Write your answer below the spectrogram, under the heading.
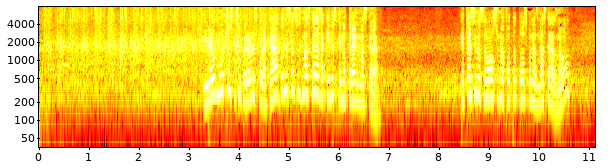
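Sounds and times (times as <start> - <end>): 
audience applause: 0.0 - 6.4
speech: 3.3 - 7.0, 8.4 - 10.8.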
